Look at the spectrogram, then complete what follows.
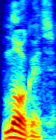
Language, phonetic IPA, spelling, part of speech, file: Russian, [ˈnoɡətʲ], ноготь, noun, Ru-ноготь.ogg
- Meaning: nail (of finger or toe)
